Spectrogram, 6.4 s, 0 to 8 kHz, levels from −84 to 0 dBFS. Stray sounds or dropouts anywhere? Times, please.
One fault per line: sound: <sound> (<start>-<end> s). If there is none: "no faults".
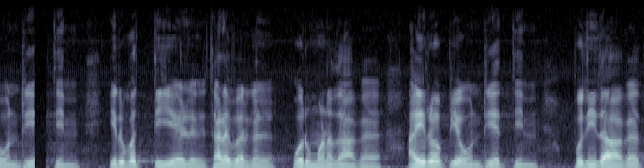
sound: dropout (0.3-0.5 s)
